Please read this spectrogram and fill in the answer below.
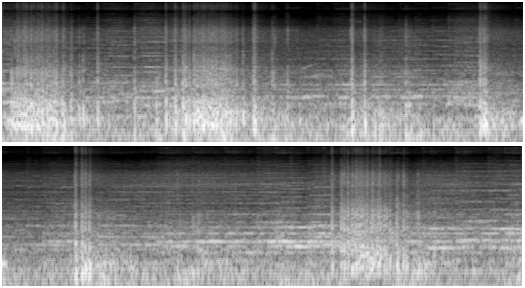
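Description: A fireworks display: aerial shells and sparking fountains going off in a dense, continuous crackle, with several sharp bangs through the middle. The show's orchestral soundtrack plays underneath.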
